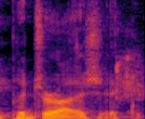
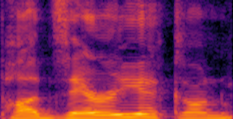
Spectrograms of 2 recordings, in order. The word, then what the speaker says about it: Podrazik: beetle fest please welcome day J Padraic welcome defense on the run thank you so much and thank you for pronouncing the last name correctly so my hats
